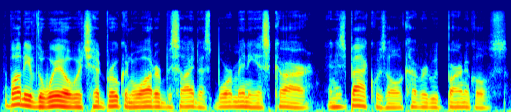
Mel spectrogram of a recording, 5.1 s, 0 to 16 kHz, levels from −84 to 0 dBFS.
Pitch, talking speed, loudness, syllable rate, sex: 115 Hz, 270 wpm, -17 LUFS, 6.9 syllables/s, male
